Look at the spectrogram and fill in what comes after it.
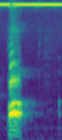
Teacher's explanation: pa, where the constriction is at the lips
